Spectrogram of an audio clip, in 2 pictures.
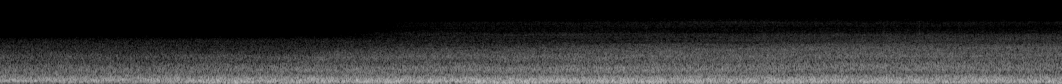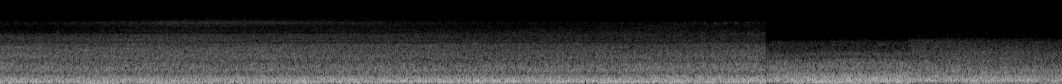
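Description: Waves break and surf roars steadily on a shore.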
